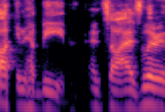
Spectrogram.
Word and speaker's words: Khabib: then but I know I always say kabib and people like his name's khabib and so I was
